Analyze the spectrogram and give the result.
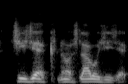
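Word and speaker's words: Žižek: el filósofo esloveno slavoj sí sé que se pronuncia si jake no es la uji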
